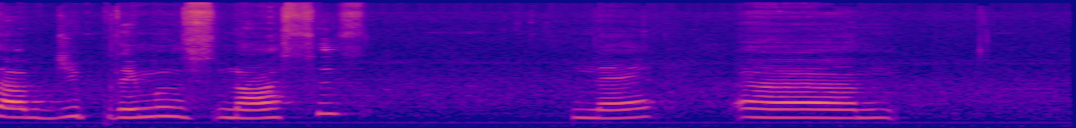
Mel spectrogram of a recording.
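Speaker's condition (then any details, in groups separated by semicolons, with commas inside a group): Cerebral palsy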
